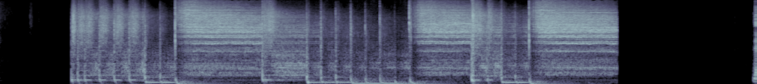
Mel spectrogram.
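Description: A music example with drums and bass notes plays through a pair of Eventide Omnipressor compressors set to multi-mono mode, so each channel is compressed independently. It starts about a second in and stops abruptly near the end.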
